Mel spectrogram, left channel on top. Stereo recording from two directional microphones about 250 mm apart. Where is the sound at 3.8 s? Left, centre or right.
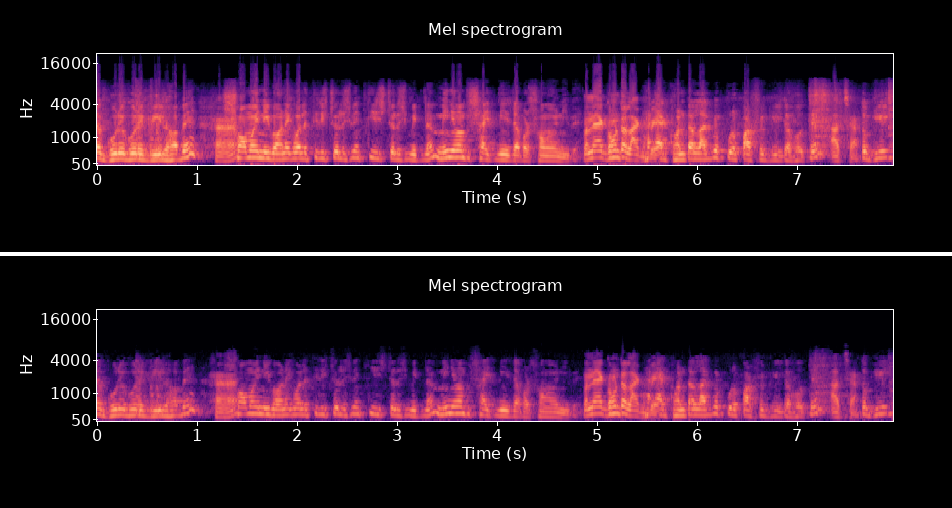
Left.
